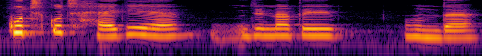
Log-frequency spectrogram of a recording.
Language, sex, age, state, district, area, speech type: Punjabi, female, 18-30, Punjab, Jalandhar, urban, spontaneous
